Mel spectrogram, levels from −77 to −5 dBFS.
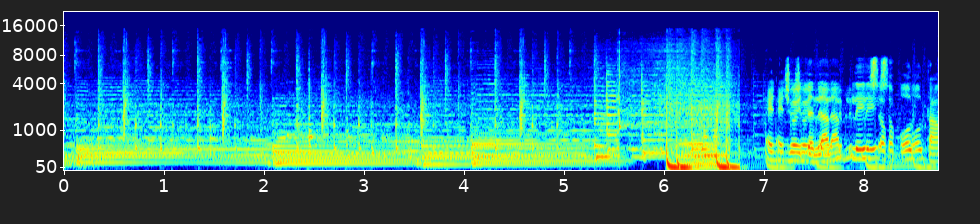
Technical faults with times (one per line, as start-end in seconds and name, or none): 5.63 compressed frames skipped
5.94-8.75 doubled audio track
8.25 compressed frames skipped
